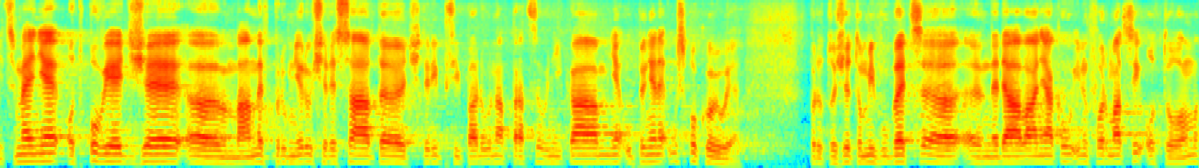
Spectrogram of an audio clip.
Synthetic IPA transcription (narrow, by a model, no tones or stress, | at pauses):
ɲɪt͡smɛːɲɛʔo̞t̪po̞vjɛcʒɛ | maːmɛfpɾuːmɲɛɾuʃɛdɛsaːt̪t͡ʃt̪ɪɾɪpr̝̥iːpaduːnapɾat͡so̞vɲiːkamɲɛʔuːpl̩ɲɛnɛʔuspo̞ko̞jujɛ̰ | pɾo̞t̪o̞ʒɛt̪o̞mɪvuːbɛt͡s | nɛdaːvaːɲɛjakowʔɪnfo̞ɾmat͡sɪʔo̞t̪o̞m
